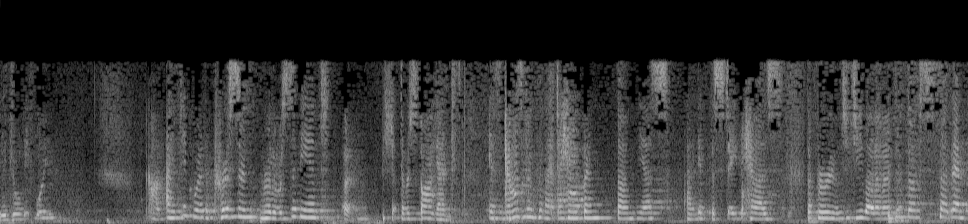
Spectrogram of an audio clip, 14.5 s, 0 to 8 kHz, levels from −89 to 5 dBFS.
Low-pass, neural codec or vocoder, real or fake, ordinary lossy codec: 7.2 kHz; codec, 16 kHz, 0.5 kbps, X-Codec, HuBERT features, trained on general audio; fake; MP3, 24 kbps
